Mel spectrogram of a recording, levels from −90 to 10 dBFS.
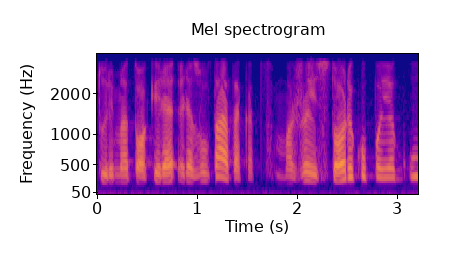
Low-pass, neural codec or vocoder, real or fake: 3.6 kHz; none; real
